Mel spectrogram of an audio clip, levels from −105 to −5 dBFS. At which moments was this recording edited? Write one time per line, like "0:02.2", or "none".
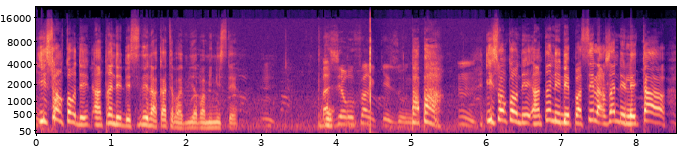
none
